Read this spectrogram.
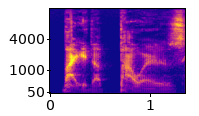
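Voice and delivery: low, loud pirate roar; gruff pirate bawl. A narrator's reading. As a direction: bellow it like a rough pirate. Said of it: "he bawled".

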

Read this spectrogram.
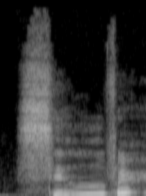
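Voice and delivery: high, rising breathless question. A narrator's reading. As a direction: gasp the question. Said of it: "he asked breathlessly".

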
